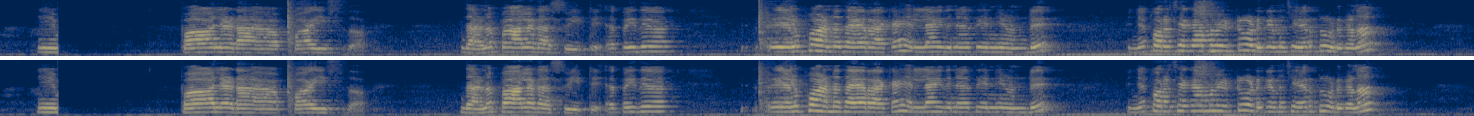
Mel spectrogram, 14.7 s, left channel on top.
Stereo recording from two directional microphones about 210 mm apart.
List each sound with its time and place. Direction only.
0.3 s a woman's voice: 45° right (ahead or behind)
1.8 s a woman's voice: 45° right (ahead or behind)
7.7 s a woman's voice: 45° right (ahead or behind)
